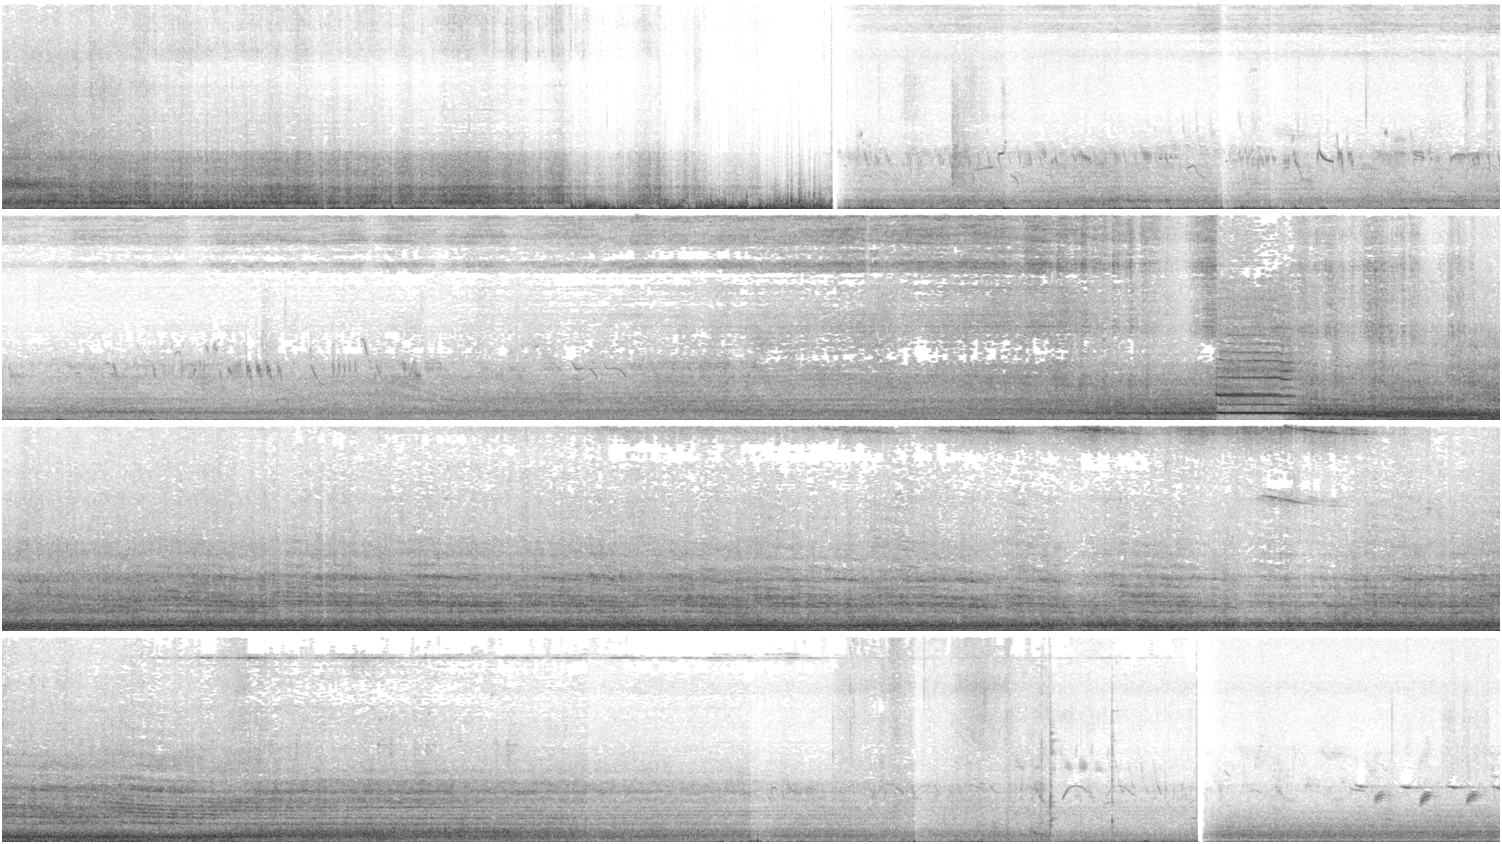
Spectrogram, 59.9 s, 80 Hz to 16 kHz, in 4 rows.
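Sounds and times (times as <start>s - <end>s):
train wheels rolling on rails: 0.0s - 59.9s
train horn blast: 27.0s - 28.2s.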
